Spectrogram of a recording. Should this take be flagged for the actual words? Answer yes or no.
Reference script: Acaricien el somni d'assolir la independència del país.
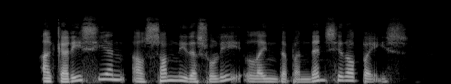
no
